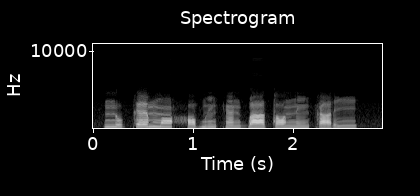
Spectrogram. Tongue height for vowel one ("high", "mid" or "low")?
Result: high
